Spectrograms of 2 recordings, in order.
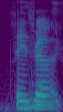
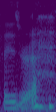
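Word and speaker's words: FaZe Rug: Knighton likes Phiz Rug. – Well, who is it? – Phase Rug.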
